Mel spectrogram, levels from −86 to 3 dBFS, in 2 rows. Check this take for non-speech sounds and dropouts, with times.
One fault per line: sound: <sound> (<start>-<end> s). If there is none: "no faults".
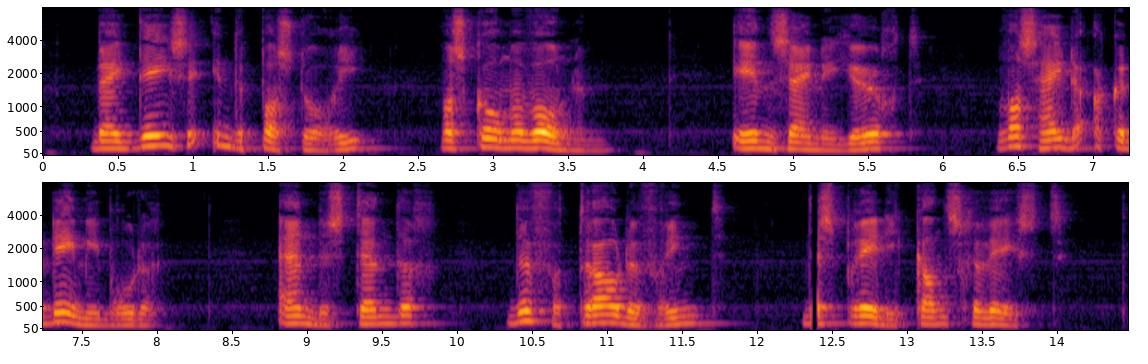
sound: dropout (12.4-12.4 s)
